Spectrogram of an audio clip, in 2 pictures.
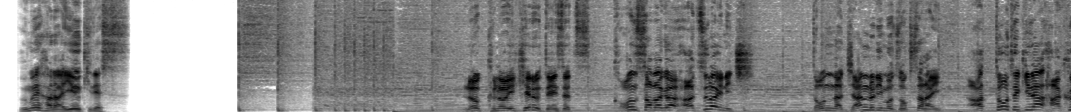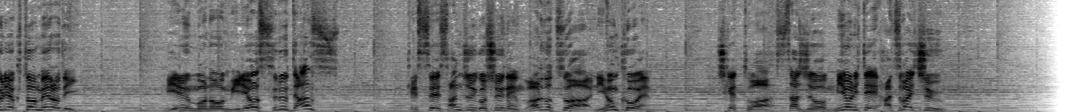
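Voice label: commercial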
